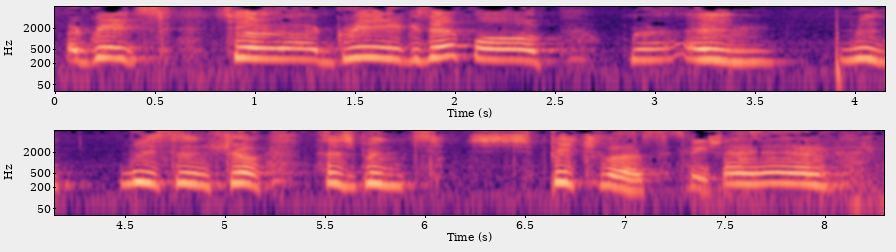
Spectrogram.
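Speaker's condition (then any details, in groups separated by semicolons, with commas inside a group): Cerebral palsy; talking impacted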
